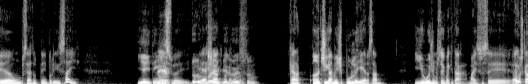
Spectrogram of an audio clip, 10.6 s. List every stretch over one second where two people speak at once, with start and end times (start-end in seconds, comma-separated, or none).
3.1-4.9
